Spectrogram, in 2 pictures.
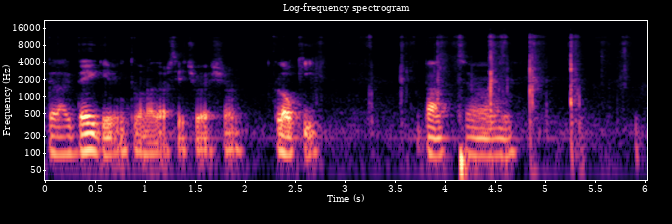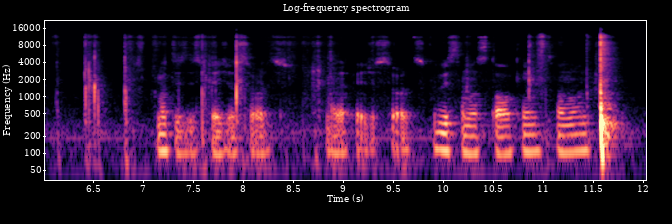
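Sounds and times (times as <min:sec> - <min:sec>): cards shuffled by hand: 0:02.7 - 0:09.2, 0:10.1 - 0:11.8.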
